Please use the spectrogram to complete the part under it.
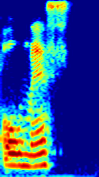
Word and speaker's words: Ole Miss: So in same way, so basically what you're saying is just pretend it's the word hole without the H and pronounce it that way.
